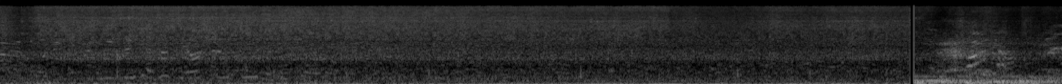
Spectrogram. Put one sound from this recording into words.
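Cars drive past on a nearby road.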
